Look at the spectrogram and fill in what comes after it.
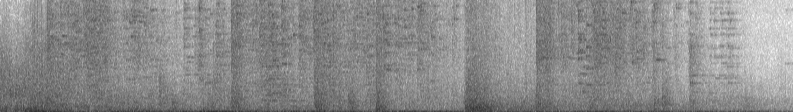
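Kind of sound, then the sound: sound effect, lightning strike thunderclap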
